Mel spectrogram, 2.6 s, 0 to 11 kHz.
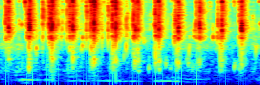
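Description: A screw-top bottle of bareMinerals Bareskin serum foundation in shade Bare Caramel, its contents very liquidy, is shaken before use as its instructions require. About 13 quick, bright, rhythmic clicks and rattles are heard, sitting almost entirely in the high frequencies with no low end.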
